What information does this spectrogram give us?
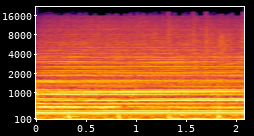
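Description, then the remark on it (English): A train horn blares loud at a railroad crossing in one sustained, steady chord, with low rumbling and faint rhythmic thumps from the moving train underneath. “You hear it, the train just blaring its horn.”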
